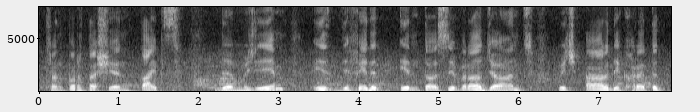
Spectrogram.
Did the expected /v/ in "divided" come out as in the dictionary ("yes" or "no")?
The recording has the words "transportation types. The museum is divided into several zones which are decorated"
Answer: no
